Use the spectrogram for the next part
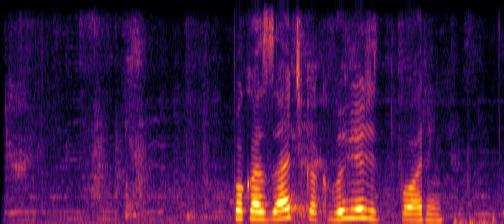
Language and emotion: Russian, neutral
